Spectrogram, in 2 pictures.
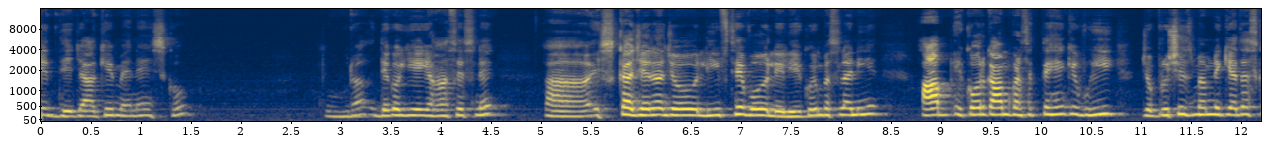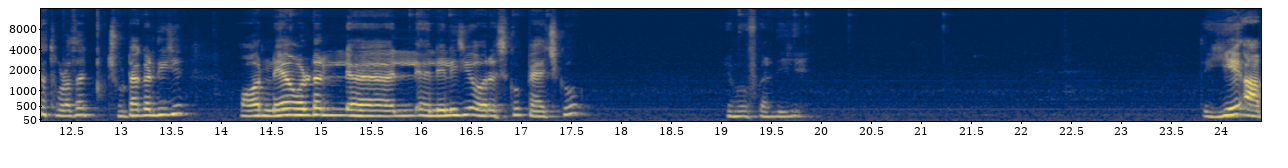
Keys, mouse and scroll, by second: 4.6 ctrl+z, 8.2 ctrl+alt+z, 11.4-12.8 typing, 14.6 alt+click, 15.9-23.8 alt+drag.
